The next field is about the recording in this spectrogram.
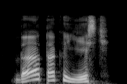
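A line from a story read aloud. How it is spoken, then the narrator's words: Calm confirmation. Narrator (Russian): спокойно подтвердил я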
